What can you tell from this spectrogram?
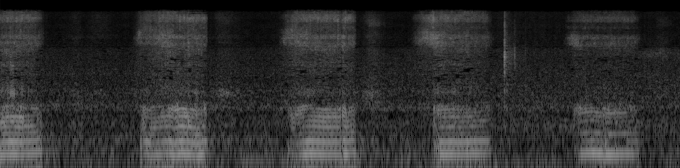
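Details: Deep pig-like snoring from a sleeping French Bulldog: five regular rattling rumbles roughly every one and a half seconds, low and buzzy with breathy hiss on each inhale.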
